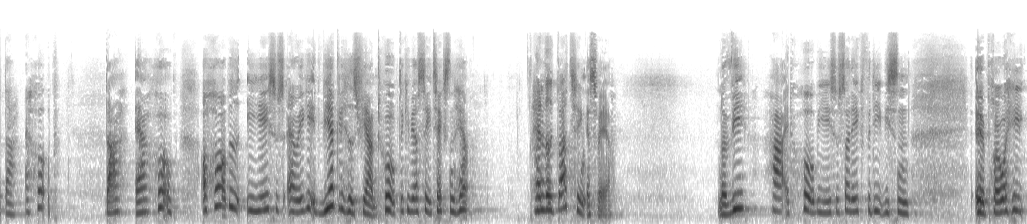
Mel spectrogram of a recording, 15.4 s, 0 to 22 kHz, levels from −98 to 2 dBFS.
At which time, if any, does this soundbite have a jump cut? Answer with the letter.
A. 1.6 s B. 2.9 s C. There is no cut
A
